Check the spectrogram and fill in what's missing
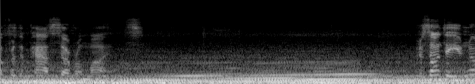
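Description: A 2012 Porsche 991-series 911 holding second gear produces a loud, steady engine drone and low rumble, with voices talking over it at the start and end.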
